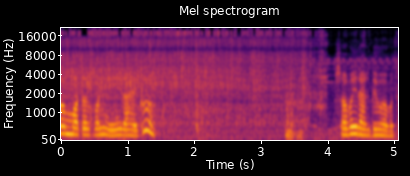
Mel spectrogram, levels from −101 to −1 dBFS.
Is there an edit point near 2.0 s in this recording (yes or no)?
no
